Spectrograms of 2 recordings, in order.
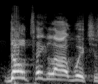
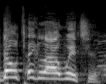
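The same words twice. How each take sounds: First: Preacher leading the congregation; call to repeat. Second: Higher, pushing call-and-response; urged repetition. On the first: Pastor giving congregation a line to repeat, firm. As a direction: set the phrase up for them to echo. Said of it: "Say it". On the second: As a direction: lift it and make them say it. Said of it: "Come on, say it again". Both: Shown as a demonstration.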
